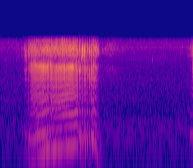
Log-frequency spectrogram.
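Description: An English Bulldog snores with one long, rattling, wheezy breath in a quiet room.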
